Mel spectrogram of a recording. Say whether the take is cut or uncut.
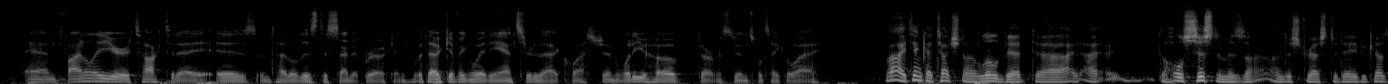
uncut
